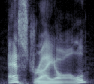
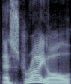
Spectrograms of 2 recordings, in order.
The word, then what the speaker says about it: estriol: next word is estri no the emphasis is at the beginning estriol or you can emphasize the second syllable estriol or estriol um this is a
